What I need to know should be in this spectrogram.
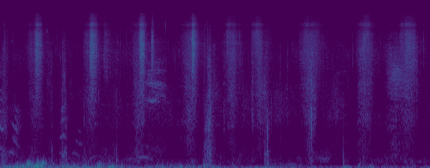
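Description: A straw broom sweeps a rug with brisk scratching strokes.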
